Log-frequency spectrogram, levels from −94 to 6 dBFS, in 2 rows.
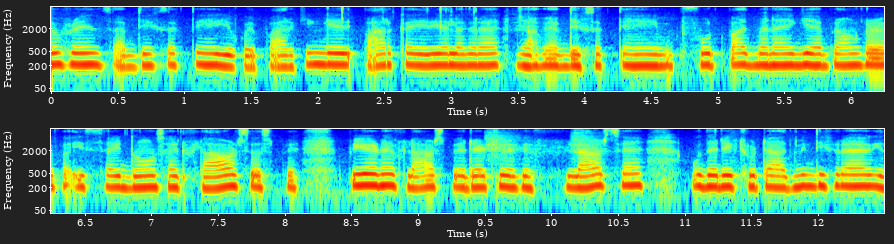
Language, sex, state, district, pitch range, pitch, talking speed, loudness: Hindi, female, Bihar, Muzaffarpur, 210-220 Hz, 215 Hz, 240 wpm, -15 LUFS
